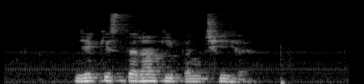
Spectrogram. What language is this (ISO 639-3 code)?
urd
